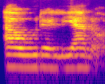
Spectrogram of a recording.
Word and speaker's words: Aureliano: your head, for example, a name like Aureliano, which is repeated hundreds of times in the novel, the A and the U are separate. It's Aureliano, right? It's not Aureliano, or however you would say it in English.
